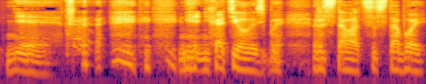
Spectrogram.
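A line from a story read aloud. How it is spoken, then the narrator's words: Laughing old man. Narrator (Russian): рассмеялся старый еврей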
